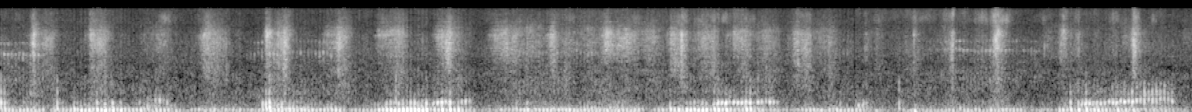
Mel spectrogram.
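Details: A domestic cat purrs loudly while being scratched with fake nails, a deep throbbing drone swelling on each breath roughly every three seconds, mixed with bright raspy nail scratches.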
